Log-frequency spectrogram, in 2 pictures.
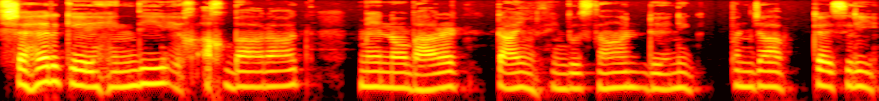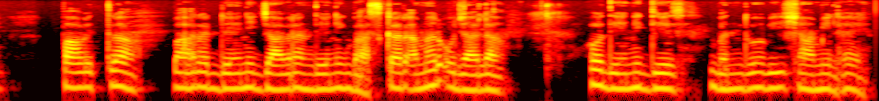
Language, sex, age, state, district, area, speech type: Urdu, male, 45-60, Uttar Pradesh, Lucknow, urban, read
